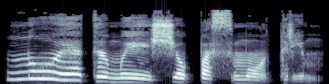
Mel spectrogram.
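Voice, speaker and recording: A woman's voice: medium pitch, animated, dry recording, lightly acted. A woman voicing a venomous, hissing older mother-in-law. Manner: slow, cold, hissing and contemptuous.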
